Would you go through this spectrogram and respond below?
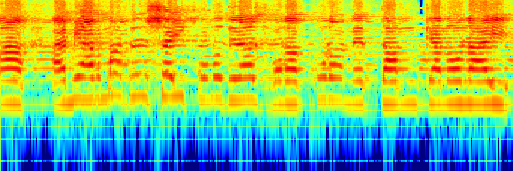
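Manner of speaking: ordinary talk, nothing marked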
